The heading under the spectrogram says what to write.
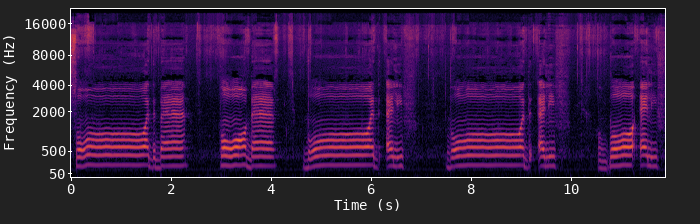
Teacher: جتنے بھی اطباق والے لیٹر جیسے صاد, ضاد, طو, و, یہ چاروں اطباق والے لیٹر ہیں, اس میں زبان تالو سے لپٹ جاتی ہے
